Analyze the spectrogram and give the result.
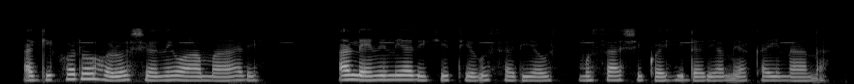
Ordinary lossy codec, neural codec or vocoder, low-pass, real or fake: none; none; 5.4 kHz; real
